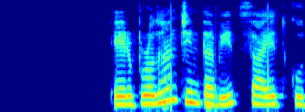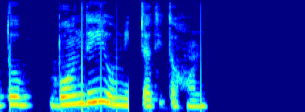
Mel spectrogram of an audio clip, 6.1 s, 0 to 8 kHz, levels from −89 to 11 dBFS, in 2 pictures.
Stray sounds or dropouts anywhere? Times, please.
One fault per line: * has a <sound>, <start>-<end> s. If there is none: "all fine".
* has a dropout, 4.3-4.5 s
